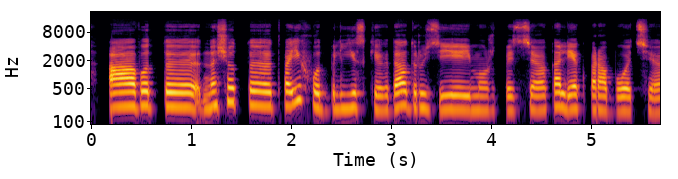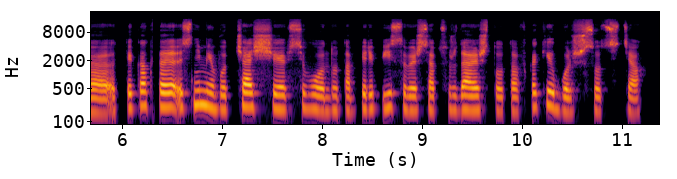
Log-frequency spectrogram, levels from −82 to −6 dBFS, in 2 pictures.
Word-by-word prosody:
А 210 +1 +9
вот, 220 0 +2
э, 205 -2 +5
насчет, 220 +5 +1
э, 220 -2 +4
твоих 220 +7 0
вот 200 -1 +1
близких, 195 -1 -4
да, 210 +3 +6
друзей, 185 -3 -1
может 175 -1 -8
быть, 170 +1 -2
а 175 -1 0
коллег 190 -1 +2
по 180 - 0
работе, 165 -3 -1
ты 195 - -4
как-то, 220 0 -2
э, 205 -1 +2
с 205 - -2
ними 230 -3 -3
вот 180 -2 -8
чаще 205 -3 +1
всего, 180 0 -5
ну, 175 +1 -11
там 170 -1 -9
переписываешься, 190 -2 -3
обсуждаешь 175 0 -2
что-то, 165 -1 -6
в - - -28
каких 205 +1 -5
больше 165 -3 -2
соцсетях? 160 -2 -3
190 Hz, 175 wpm, -21 LUFS, 175-205 Hz, -, А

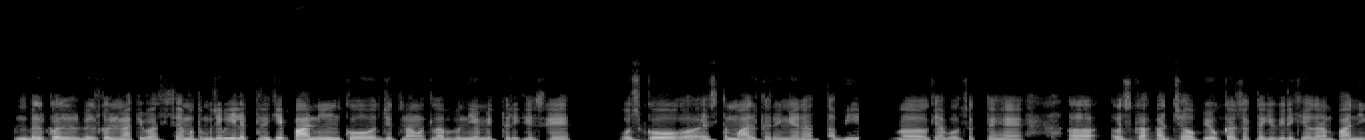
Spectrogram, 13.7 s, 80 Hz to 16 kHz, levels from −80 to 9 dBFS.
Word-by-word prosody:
उम, 115 +1 0
बिल्कुल, 115 -5 +3
बिल्कुल। 110 +1 0
मैं - - +2
आपकी 115 +2 -3
बात 120 +1 +1
से - - -19
सहमत 120 +4 -1
हूँ, 140 - -2
मुझे 145 +3 +1
भी 170 - +2
ये 170 - +5
लगता 165 0 -2
देखिए 180 +2 +3
पानी 150 +4 +7
को 155 - +2 0.3
जितना 145 +2 -1
मतलब 140 -2 -3
नियमित 125 +3 -1
तरीके 125 +1 -5
से 135 +2 -2 0.6
उसको 140 +2 0 0.2
अ, - - 0
इस्तेमाल 125 -2 +1
करेंगे 115 0 -3
ना, 190 +2 -2 0.2
तभी 155 +4 -2
अ, 140 -6 -2
क्या 125 -1 -3
बोल 120 0 -5
सकते - - -10
हैं, 115 -1 -1 0.5
अ, 115 +1 +4 0.3
उसका 135 +3 0
अच्छा 130 0 +1
उपयोग 125 -2 0
कर 120 -2 +1
सकते 115 +5 -5
हैं 145 - -3
क्योंकि 150 +1 -3
देखिए 150 +1 -5
अगर 145 0 -1
हम 140 -1 -1
पानी 135 +2 +2
130 Hz, 195 wpm, -24 LUFS, 120-145 Hz, 0.6 s, पानी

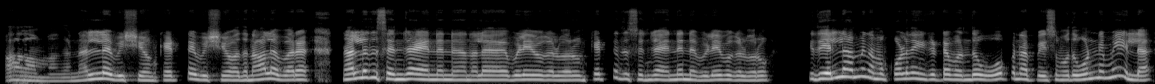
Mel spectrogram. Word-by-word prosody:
ஆமாங்க. 165 -5 -7 0.2
நல்ல 240 +5 +2 0.2
விஷயம், 195 -2 -2
கெட்ட 200 +4 -2
விஷயம். 200 0 0
அதனால 210 +6 0 0.2
வர 210 +1 +2 0.5
நல்லது 310 +6 +5
செஞ்சா 245 0 +4
என்னென்ன 215 -1 0
நல்ல 210 +1 0 0.3
விளைவுகள் 215 -2 0
வரும். 200 0 -3
கெட்டது 245 +2 -5
செஞ்சா 220 0 -1
என்னென்ன 225 0 0
விளைவுகள் 205 -1 -1
வரும். 200 +1 -5 0.4
இது 245 - -1
எல்லாமே 350 +3 +2
நம்ம 255 -3 0
குழந்தைங்க 255 0 0
கிட்ட 230 +1 -1
வந்து 215 +2 0 0.2
ஓப்பனா 245 -1 -1
பேசும்போது 210 +2 -2
ஒன்னுமே 305 +6 -1
இல்ல 210 -3 +1
215 Hz, 145 wpm, -22 LUFS, 200-245 Hz, 0.5 s, நல்லது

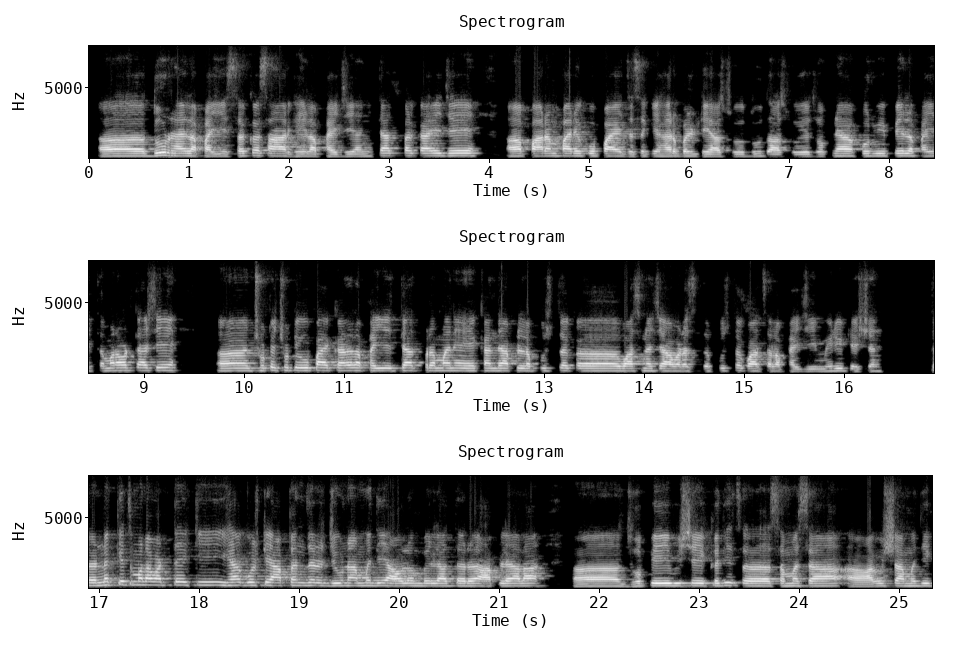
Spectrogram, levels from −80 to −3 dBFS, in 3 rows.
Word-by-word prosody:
अ, 160 +1 +6
दूर 200 +1 +3
राहायला 170 -1 +3
पाहिजे. 155 0 -2
सकस 170 +4 -3
आहार 160 -1 +4
घ्यायला 155 -1 -2
पाहिजे. 145 0 -3
आणि 150 0 -6
त्याच 180 0 0
प्रकारे 180 -1 +1
जे 180 0 +2 0.4
अ, 155 - +4
पारंपरिक 170 +1 +2
उपाय 160 -1 +2
जसं 155 +1 -7
की - - -5
हर्बल 155 +1 -1
टी 150 - -3
असो, 145 0 -5
दूध 155 +1 -11
असो, 145 -1 -6
हे 145 - -1
झोपण्यापूर्वी 165 +2 -1
पिल 170 0 +1
पाहिजे. 160 -1 -7
तर 175 - -5
मला 185 +2 +2
वाटत 195 0 -1
असे 200 +1 -3 0.5
अ, - - +1 0.3
छोटे-छोटे 195 +1 -5
उपाय 195 +1 +3
करायला 190 +1 +3
पाहिजे. 180 0 0
त्याचप्रमाणे 185 -1 0
एखाद्या 175 0 +1
आपल्याला 175 -1 -1
पुस्तक 180 0 -6
अ, 170 - +3 0.4
वाचण्याची 170 0 0
आवड 160 0 +3
असेल 160 0 -9
तर - - -4
पुस्तक 180 -1 -7
वाचायला 160 -1 0
पाहिजे. 150 0 -7
मेडिटेशन. 160 -1 -6 0.5
तर 195 - +4
नक्कीच 235 +3 -2
मला 240 -1 +2
वाटतंय 230 0 0
की 225 0 -4 0.2
ह्या 210 +1 +2
गोष्टी 215 0 -2
आपण 195 0 0
जर 200 0 +1
जीवनामध्ये 185 +1 -1
अवलंबल्या 175 0 +2
तर 170 0 +2
आपल्याला 170 +2 +3 0.4
अ, 150 - +1 0.5
झोपेविषयी 180 +2 +2
कधीच 190 +1 -3
अ, 170 -1 +4
समस्या 170 0 0 0.5
आयुष्यामध्ये 170 +1 -1
170 Hz, 160 wpm, -13 LUFS, 160-185 Hz, 0.5 s, अ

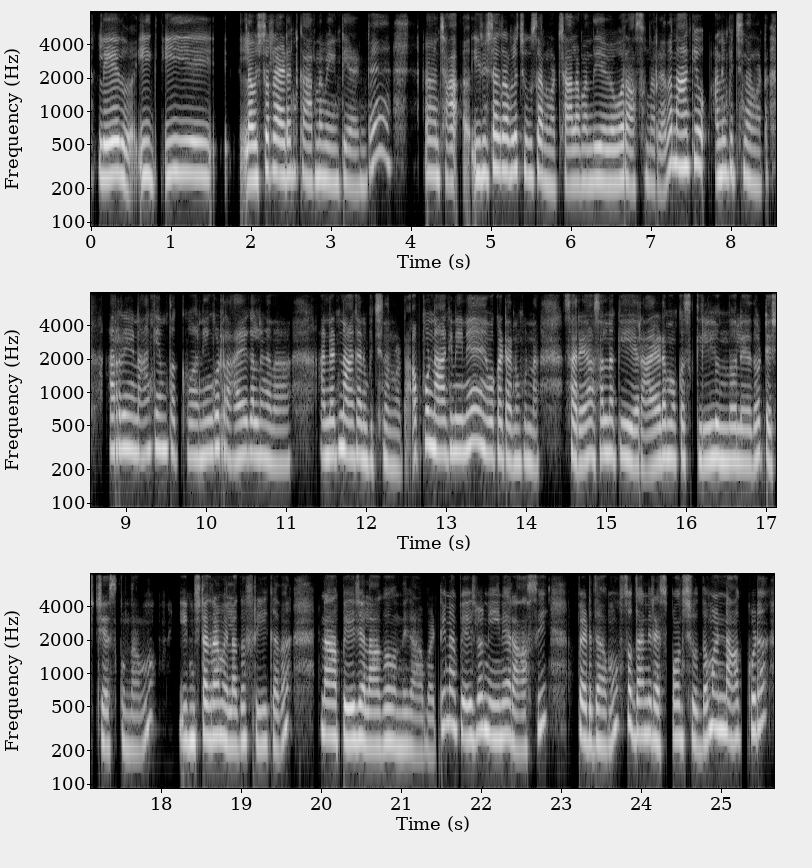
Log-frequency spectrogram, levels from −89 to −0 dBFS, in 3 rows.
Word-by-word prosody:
లేదు. 260 0 +8 0.2
ఈ - - +4 0.3
ఈ - - +1 0.9
లవ్ 245 0 +7
స్టోరీ 295 0 +2
రాయడానికి 265 0 +2
కారణమేంటి 240 -1 -1
అంటే 225 - -5 0.7
ఆహ్, 270 -1 0
చా 235 - -2 0.3
ఇన్‌స్టాగ్రామ్‌లో 285 +2 +4
చూసానుమాట 255 -5 -1
చాలామంది 225 +1 -1
ఏవేవో 225 +1 +1
రాస్తున్నారు 220 0 -5
గదా! 315 - -1
నాకేవ్ 315 +1 +4 0.2
అనిపిచ్చిందనమాట. 260 -4 -2 0.4
అర్రె! 310 +1 +3 0.2
నాకేం 300 +2 -1
తక్కువ 270 -1 -8
నేను 280 +1 0
గూడా 310 -1 +1
రాయగలను 265 +1 0
గదా! 230 -1 -4 0.5
అన్నట్టు 275 +4 +2
నాకనిపిచ్చిందనమాట. 245 -4 -2
అప్పుడు 335 +5 +1
నాకు 280 +1 +2
నేనే 295 +4 +2 0.2
ఒకటనుకున్నా. 245 -3 -2 0.4
సరే 240 -3 +2
అసలు 275 +2 0
నాకీ 265 0 -2 0.2
రాయడం 235 +5 +1
ఒక 255 0 -3
స్కిల్ 240 0 -1
ఉందో 240 0 +2
లేదో 230 +3 -1
టెస్ట్ 230 -1 -4
చేసుకుందాము. 220 +3 -6 0.5
ఇన్‌స్టాగ్రామ్ 260 +2 +3
ఎలాగో 230 +2 -1
ఫ్రీ 230 - -4
కదా! 230 +7 -3 0.5
నా 270 - +4 0.2
పేజ్ 250 0 +6
ఎలాగో 225 +1 0
ఉంది 220 0 -2
గాబట్టి, 200 +8 -8
నా - - 0
పేజ్‌లో 265 +3 +1
నేనే 265 +1 +1
రాసి, 220 +10 -4 0.5
పెడదాము. 240 0 0
సో, 360 - +1
దాన్ని 275 0 0
రెస్పాన్స్ 255 +2 -3
చూద్దాం. 245 +4 0
అండ్ 310 -1 +4
నాకు 255 +1 -3
కూడా 315 +3 +1
255 Hz, 145 wpm, -22 LUFS, 230-275 Hz, 0.9 s, లేదు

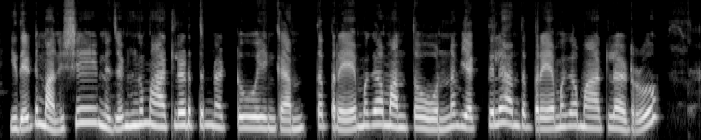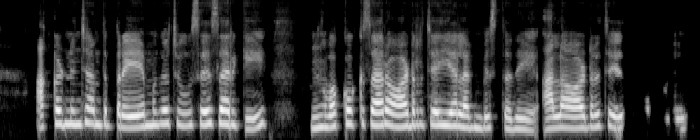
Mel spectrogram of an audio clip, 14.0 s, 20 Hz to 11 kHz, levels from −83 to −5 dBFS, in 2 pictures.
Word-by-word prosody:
ఇదేంటి 220 +8 0
మనిషే 215 - -2 0.2
నిజంగా 265 +7 +1
మాట్లాడుతున్నట్టు 260 -2 -1 0.2
ఇంక 215 -1 -6
అంత 225 +5 -7
ప్రేమగా 230 +9 0
మనతో 240 -3 -1 0.2
ఉన్న 210 +4 -4
వ్యక్తులే 285 +8 0
అంత 280 -1 -3
ప్రేమగా 245 +6 -1
మాట్లాడరు. 220 -4 -1 1.0
అక్కడి 305 +4 +1
నుంచి 300 +3 0
అంత 300 0 -1
ప్రేమగా 260 +6 +3
చూసేసరికి 290 -5 +1 0.6
హ్మ్, 240 +2 -1
ఒక్కొక్కసారి 300 0 +2
ఆర్డర్ 285 +3 +2
చెయ్యాలనిపిస్తది. 235 -6 +1 0.2
అలా 235 +1 +3
ఆర్డర్ 250 +2 0
చేసినప్పుడు 335 - -6
255 Hz, 105 wpm, -18 LUFS, 225-290 Hz, 1.0 s, ప్రేమగా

